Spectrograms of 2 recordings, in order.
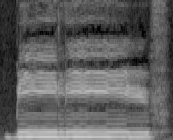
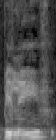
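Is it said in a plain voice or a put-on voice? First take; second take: put-on; plain. First: It is said in a put-on voice. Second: It is said in a plain voice.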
